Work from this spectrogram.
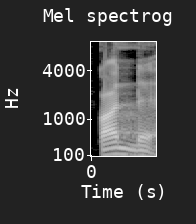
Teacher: Qad, qalqalah sugro, huruf dal yang sukun di tengah-tengah kalimat dipantulkan secara ringan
